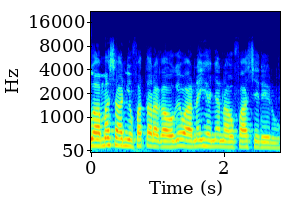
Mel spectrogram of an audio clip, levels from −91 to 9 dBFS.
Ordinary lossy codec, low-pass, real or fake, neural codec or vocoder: none; none; real; none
